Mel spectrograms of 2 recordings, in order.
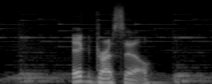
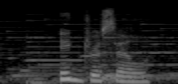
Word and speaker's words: Yggdrasil: Yggdrasil. Yggdrasil. Yggdrasil. Okay, that makes sense. That's a lot simpler to pronounce than I thought.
